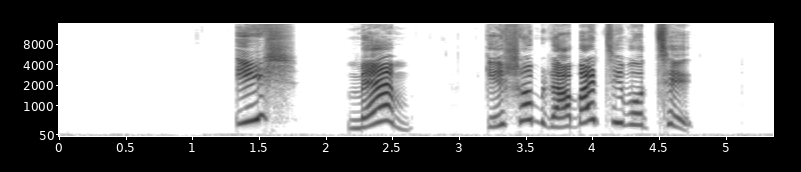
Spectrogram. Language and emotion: Bengali, disgusted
